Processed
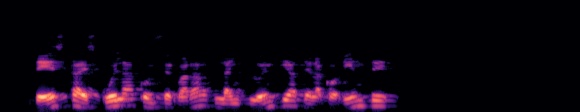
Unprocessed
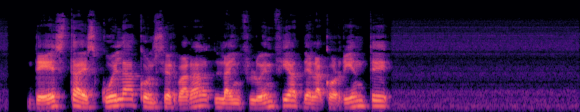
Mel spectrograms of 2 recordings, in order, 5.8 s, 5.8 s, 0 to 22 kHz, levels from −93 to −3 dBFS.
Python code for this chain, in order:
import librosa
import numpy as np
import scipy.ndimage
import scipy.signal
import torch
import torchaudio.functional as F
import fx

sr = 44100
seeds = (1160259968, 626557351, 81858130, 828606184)

y = x + 10.0 ** (-13.0 / 20.0) * np.pad(x, (int(124 * sr / 1000.0), 0))[:len(x)]
y = fx.spectral_expand(y, sr, expansion=2.5)
y = y * librosa.db_to_amplitude(1.5)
